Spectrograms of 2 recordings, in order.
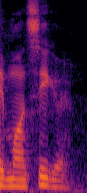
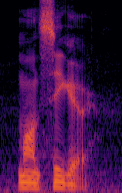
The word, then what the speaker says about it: Monsegur: I don't speak French, so How do you say it? – I just say Monsegur. – Monsegur. Like Bob Seger? – Yeah.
